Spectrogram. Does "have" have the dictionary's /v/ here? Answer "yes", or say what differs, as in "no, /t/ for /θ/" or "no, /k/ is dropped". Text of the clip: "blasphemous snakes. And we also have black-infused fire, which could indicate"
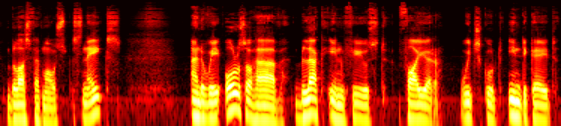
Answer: yes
